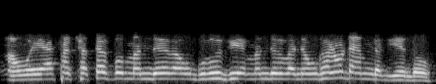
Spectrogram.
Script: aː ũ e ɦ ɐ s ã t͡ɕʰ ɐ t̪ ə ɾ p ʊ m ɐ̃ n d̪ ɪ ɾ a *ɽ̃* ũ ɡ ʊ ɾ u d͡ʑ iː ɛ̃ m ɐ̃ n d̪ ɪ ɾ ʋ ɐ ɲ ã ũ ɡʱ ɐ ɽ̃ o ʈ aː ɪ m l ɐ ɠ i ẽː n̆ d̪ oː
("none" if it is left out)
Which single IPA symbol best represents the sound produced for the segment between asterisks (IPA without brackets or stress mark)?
none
